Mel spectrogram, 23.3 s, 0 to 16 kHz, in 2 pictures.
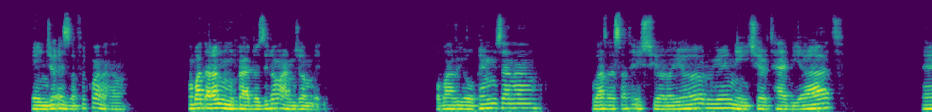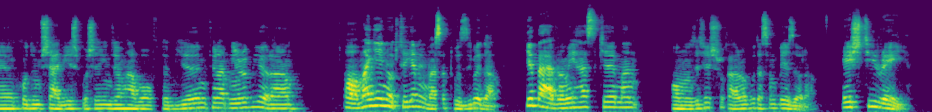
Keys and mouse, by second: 1.3-4.8 drag, 6.7 click.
